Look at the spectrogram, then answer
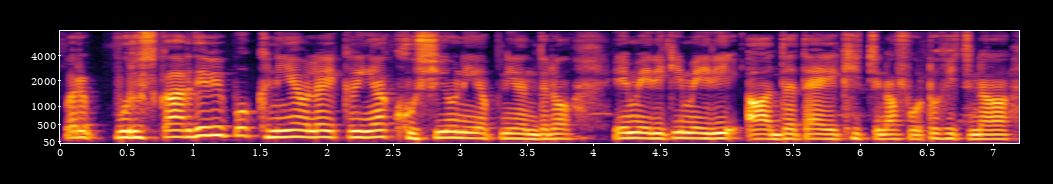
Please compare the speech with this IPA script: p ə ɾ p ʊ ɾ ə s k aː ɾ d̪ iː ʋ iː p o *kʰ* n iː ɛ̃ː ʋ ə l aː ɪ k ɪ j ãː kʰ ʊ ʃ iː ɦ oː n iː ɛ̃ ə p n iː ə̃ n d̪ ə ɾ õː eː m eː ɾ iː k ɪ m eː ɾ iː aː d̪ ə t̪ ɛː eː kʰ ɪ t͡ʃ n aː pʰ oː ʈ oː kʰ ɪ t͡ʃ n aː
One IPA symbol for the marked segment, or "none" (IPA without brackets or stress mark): kʰ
